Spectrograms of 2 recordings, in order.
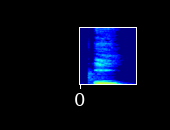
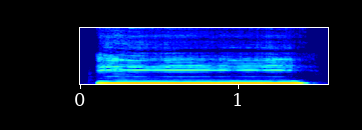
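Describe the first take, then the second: First: The vowel is short. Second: The vowel is drawn out long. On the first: The speaker calls it wrong. "je ne dis pas j'entends I" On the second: The speaker calls it right. "Mais je dis j'entends I. Ici, on prolonge le I"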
